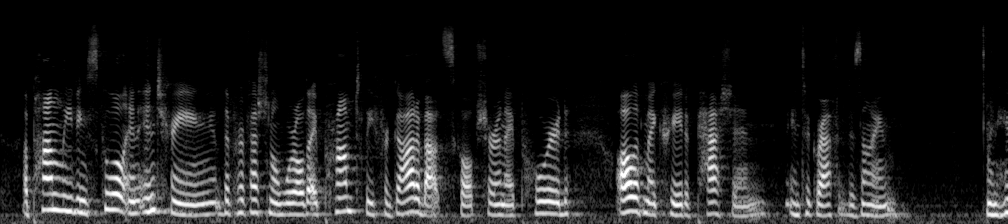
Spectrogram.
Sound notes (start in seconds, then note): none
